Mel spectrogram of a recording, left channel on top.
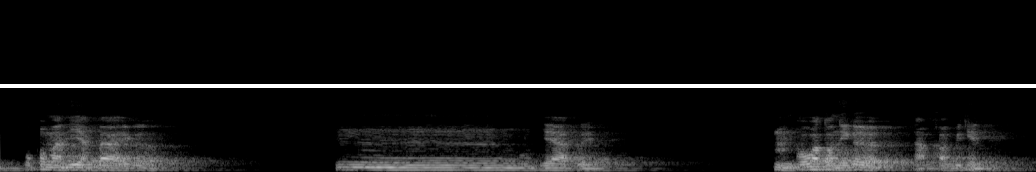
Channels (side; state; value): left; silent; digital silence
